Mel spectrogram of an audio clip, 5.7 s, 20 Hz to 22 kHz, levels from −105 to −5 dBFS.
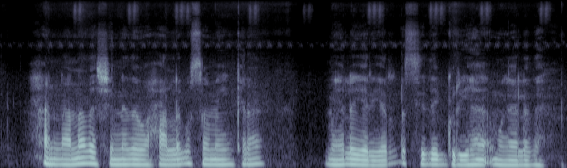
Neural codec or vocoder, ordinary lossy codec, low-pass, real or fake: none; none; none; real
